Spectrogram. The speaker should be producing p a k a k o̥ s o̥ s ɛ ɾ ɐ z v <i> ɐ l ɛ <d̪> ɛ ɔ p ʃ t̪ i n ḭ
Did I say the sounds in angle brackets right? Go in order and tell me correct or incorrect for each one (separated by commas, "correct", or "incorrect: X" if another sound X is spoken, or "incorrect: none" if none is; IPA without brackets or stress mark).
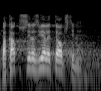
correct, incorrect: t̪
